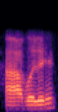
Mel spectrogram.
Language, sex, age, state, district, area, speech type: Gujarati, male, 18-30, Gujarat, Kheda, rural, conversation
